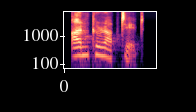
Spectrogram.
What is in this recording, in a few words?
"uncorrupted", Indian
